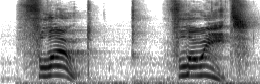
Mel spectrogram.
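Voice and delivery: high, triumphant cry; sudden excited high guess; eureka shout. Real, not acted. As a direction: blurt out the answer you just cracked. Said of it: "F L U I T E".

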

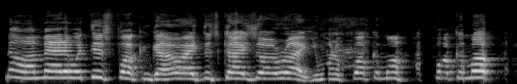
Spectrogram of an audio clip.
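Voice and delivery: high, loud, hammed-up street aggressor; shirtless neighborhood tough. Shirtless guys squaring up over a wife, mock aggressive shouting. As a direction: pick a fight in a put-on thug voice. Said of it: "Shirtless guys with gold shark tooths".

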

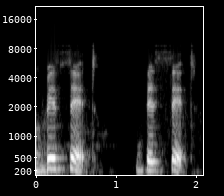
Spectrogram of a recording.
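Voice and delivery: "visit" said with the weight on VI; stress on first syllable. Shown as a demonstration. Teacher showing the strong first syllable, "visit" stressed on VI. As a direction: hit the opening syllable of "visit", let the end fall. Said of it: "lo fuerte está en B".

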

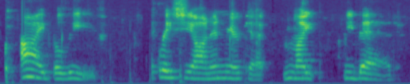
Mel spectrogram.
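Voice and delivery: slow, deliberate prologue voice; mock intro narration. Gamer finishing a parody intro for a friend, slow narration. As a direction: draw it out like a grand show prologue.

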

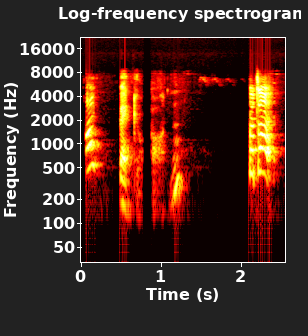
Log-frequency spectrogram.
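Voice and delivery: high-pitched polite disbelief; incredulous, halting interruption; taken aback. A narrator's reading. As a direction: query it as if you misheard. Rat startled by Toad's plan.

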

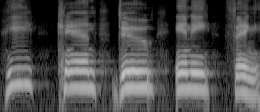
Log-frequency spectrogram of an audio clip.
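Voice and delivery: each word stretched out, high; slow emphatic proclamation. Real, not acted. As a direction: space out every word for the congregation. Preacher drives the point home.

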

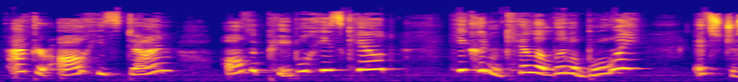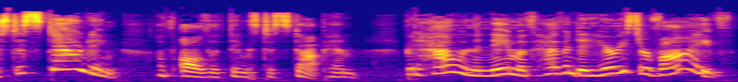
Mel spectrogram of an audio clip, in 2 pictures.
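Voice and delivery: can't take it in; astonished witch. Acted.

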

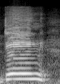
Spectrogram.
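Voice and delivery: very high mock buzzer ding. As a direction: chirp a shrill quiz buzz. Nerd buzzing in again.

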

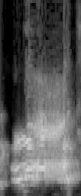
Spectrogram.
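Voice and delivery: short high mock scream of frustration; frustrated yell. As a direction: let out a quick exasperated shout. Frustrated by hometown comments.

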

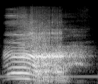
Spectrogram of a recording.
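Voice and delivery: loud, high exasperated groan; frustrated groan. Real, not acted. Frustrated after dying.

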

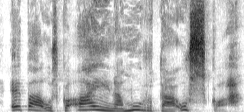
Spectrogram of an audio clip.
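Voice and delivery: normal talking voice

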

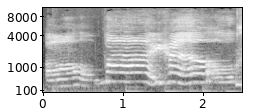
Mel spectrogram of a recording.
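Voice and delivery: very slow mock-dramatic moan; drawn-out lament. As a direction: drag the words out mournfully.

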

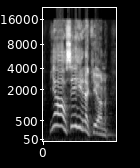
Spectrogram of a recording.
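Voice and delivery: high, loud, slow jaa of surprise; surprised yelp. Real, not acted. Player spots another fragment, surprised yelp. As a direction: yelp at the sudden find.

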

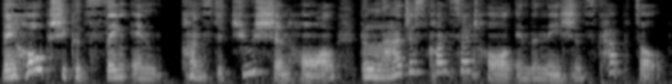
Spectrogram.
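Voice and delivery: ordinary delivery

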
